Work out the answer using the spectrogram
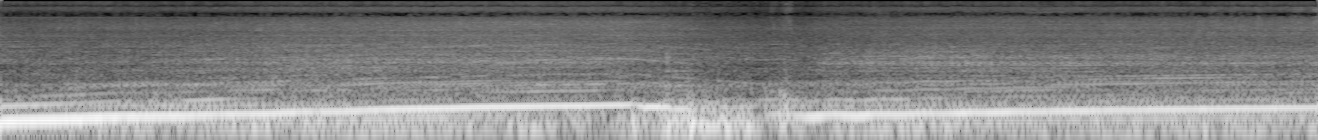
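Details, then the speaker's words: Jeep Grand Cherokee ZJ, lifted, after alternator repair, engine running: low steady drone rising and falling with revs, loud whine since the power steering pump was installed; pump suspected, engine otherwise healthy. "so I got a loud wine I need a new um power steering pump but I just fill it up and just let it be it's been loud ever since I put it on"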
